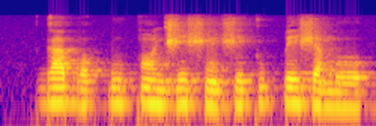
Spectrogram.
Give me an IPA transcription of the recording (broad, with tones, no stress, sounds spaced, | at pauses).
ɡ a˧ b ɔ˨ k͡p u˧ k ɔ̃˧ d͡ʒ e˧ ʃ ɛ̃˨ ʃ e˨˦ k u˧ k͡p e˦ ʃ a˧ m o˧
